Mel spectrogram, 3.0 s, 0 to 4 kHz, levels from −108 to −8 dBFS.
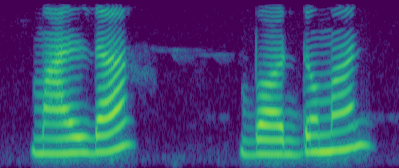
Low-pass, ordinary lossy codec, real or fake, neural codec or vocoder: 3.6 kHz; none; real; none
